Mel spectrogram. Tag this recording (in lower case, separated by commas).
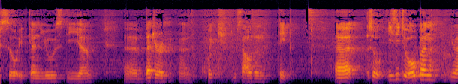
speech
